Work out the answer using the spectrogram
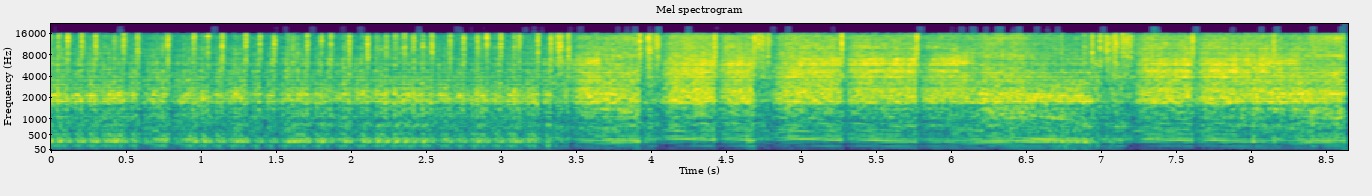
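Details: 1987 Yamaha YZ 490 two-stroke after carburettor rework for bogging: crackly idle, then quick blips where the pitch climbs and falls cleanly without bogging. The air screw is at 2¼ turns out, in spec, and it runs right after tuning.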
